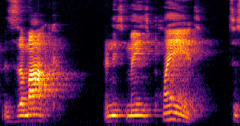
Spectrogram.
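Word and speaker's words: צמח: Another word I want to show you is pronounced Zamak, and this means plant, to sprout, growth, to spring up and expand.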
